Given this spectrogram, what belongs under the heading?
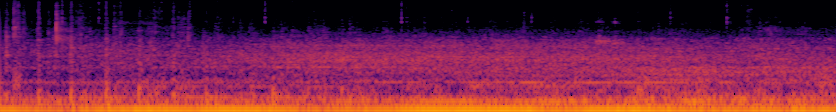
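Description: Horse hooves thud softly and rhythmically as a small horse is ridden in circles, a faint clip-clop behind a steady low engine-like hum and outdoor background noise.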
